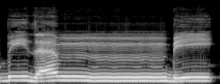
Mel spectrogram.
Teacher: নুন সাকিনের পর একলাবের হরফ বা আসছে, এই কারণে এই মিম দ্বারা পরিবর্তন করিয়া গুন্নার সহিত পড়ব। প্রিয় দর্শক, এখানে যদিও মিম নেই, আমরা মিম দিয়ে পড়ব। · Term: একলাব গুন্না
